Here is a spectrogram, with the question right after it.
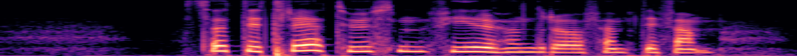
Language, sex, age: Norwegian, female, 26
